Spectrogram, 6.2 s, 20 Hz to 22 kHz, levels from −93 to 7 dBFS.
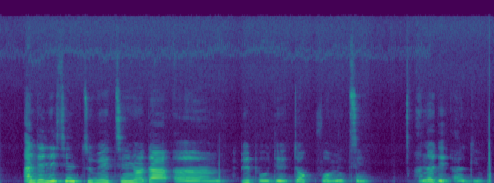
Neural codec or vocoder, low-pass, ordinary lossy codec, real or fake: none; none; none; real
